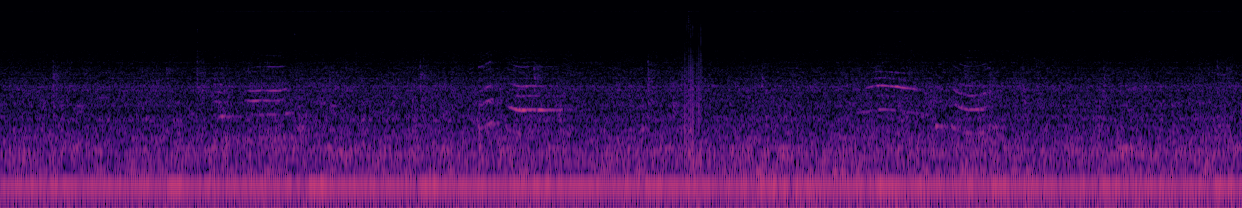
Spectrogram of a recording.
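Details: Coco, a Siamese cat, opening a door with a little encouragement from his mistress on the other side, while Toby the Bull Terrier watches. Several short, faint rising-falling meows are spread across the clip over a steady low indoor hum, with brief human voices.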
